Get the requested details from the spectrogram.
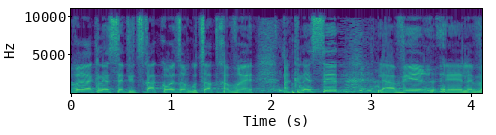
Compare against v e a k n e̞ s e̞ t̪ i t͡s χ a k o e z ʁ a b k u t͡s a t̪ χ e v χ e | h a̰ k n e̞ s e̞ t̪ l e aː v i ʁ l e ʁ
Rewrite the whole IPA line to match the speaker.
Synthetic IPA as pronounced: v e a k n e̞ s e̞ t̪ i t͡s χ a k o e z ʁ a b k u t͡s a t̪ χ a v ʁ e | h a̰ k n e̞ s e̞ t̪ l e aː v i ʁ l e v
